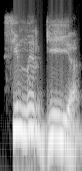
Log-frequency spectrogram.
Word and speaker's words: синергия: Ну и тут же попутно, это я уже из нашего чата, синергия, правильное ударение на «и».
